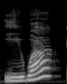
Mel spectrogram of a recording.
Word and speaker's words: Iwa: That's the brand, if you didn't know, Born, B-O-R-N. And the style is called, I think they're pronouncing it Iwa. It's I-W-A.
